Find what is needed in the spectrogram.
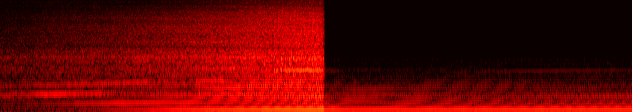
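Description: Car engine sound synthesized with the AudioMotors plug-in: the engine heard from outside grows louder and rises slightly in pitch as it accelerates. About three seconds in it cuts suddenly to the same engine heard from inside the cabin, a steady muffled drone.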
